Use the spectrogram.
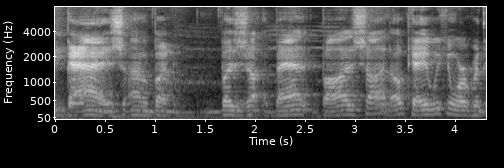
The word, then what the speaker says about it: Bajshot: So, uh, it's actually Bajot, but you can pronounce it any way you want truthfully because I thought of the name when I was like 12 years old logging into OSI.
